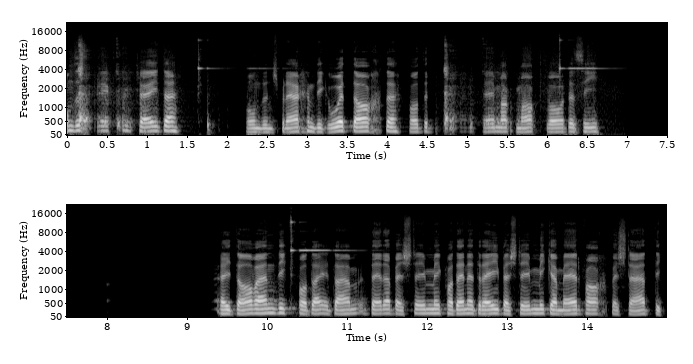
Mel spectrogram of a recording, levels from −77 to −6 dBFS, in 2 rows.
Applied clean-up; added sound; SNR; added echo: neural mask model RNNoise.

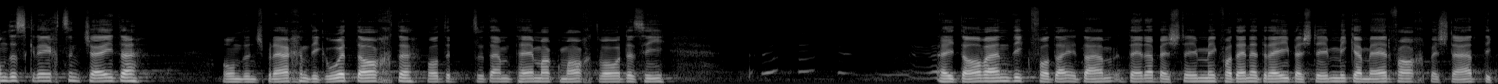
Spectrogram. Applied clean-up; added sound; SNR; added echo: none; none; none; none.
